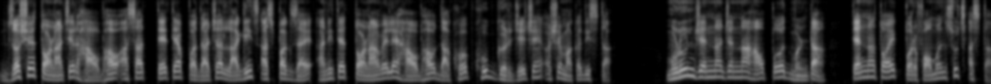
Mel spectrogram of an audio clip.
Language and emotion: Goan Konkani, neutral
